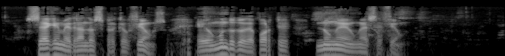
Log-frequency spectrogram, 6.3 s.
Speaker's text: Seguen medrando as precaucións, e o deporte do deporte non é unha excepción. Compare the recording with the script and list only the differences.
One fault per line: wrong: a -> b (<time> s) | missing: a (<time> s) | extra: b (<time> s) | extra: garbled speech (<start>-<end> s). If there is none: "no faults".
wrong: deporte -> mundo (2.8 s)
